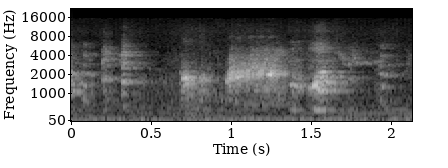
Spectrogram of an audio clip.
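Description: Harsh, grating guinea fowl calls come in three close bursts, loud and near, with quieter chatter between them.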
